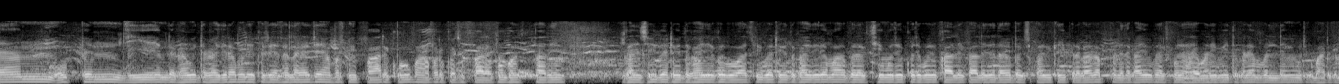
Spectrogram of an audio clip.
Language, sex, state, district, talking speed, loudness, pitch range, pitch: Hindi, male, Chhattisgarh, Rajnandgaon, 305 wpm, -16 LUFS, 105-110 Hz, 110 Hz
